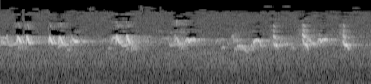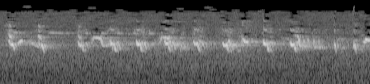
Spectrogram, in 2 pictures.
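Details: Northern mockingbird singing a continuous varied string of quick chirped and warbled phrases, mid-high in pitch, with short repeated motifs and little pause between them.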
